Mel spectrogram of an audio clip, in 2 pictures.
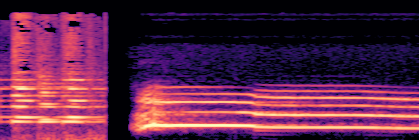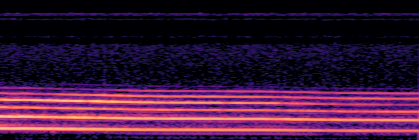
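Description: A few keyboard notes of music stop just under a second in; then a single long wolf howl begins, loudest at its start, sliding slowly and steadily down in pitch as it fades.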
